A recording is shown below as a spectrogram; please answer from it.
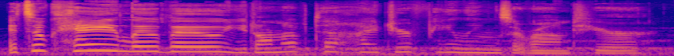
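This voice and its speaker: A woman's voice: sits high, sing-song, normal speed, background noise. A woman voicing a bubbly, teasing young woman in a visual novel game, chirpy and playful.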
